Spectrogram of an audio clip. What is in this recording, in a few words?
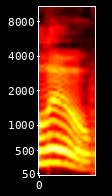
"BLUE", female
